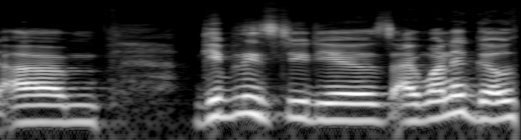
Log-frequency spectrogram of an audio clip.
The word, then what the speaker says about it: Ghibli: say I'm pronouncing it gibli Studios I know some people are like it's gibl but I'm going to be with a G hard G hard G sound um gibli Studios I want to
